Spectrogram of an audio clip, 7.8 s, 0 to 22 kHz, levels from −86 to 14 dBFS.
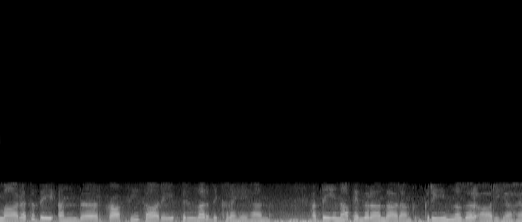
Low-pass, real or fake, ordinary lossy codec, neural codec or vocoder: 7.2 kHz; fake; AAC, 16 kbps; codec, 16 kHz in and 24 kHz out, 1 kbps, XY-Tokenizer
